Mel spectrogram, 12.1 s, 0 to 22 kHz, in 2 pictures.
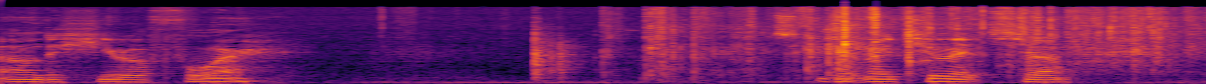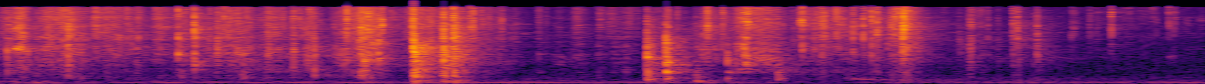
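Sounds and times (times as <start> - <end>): packaging crinkling and rustling: 3.0 - 12.0.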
